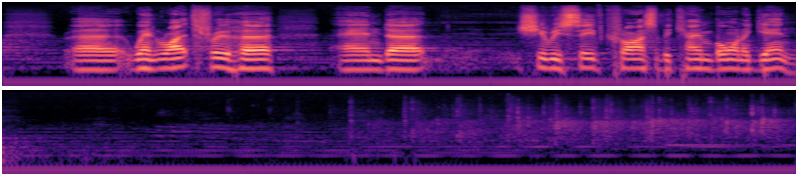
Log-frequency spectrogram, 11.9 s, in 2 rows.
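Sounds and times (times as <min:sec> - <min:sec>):
speech: 0:00.5 - 0:03.3, 0:03.9 - 0:06.0
audience clapping: 0:08.1 - 0:11.8.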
